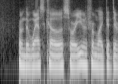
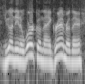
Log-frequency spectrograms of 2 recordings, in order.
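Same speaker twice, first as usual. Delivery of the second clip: quick, pushy mock Southern accent, a bit higher; 4 semitones higher, faster than usual. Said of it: "some Southerners that if you speak proper".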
